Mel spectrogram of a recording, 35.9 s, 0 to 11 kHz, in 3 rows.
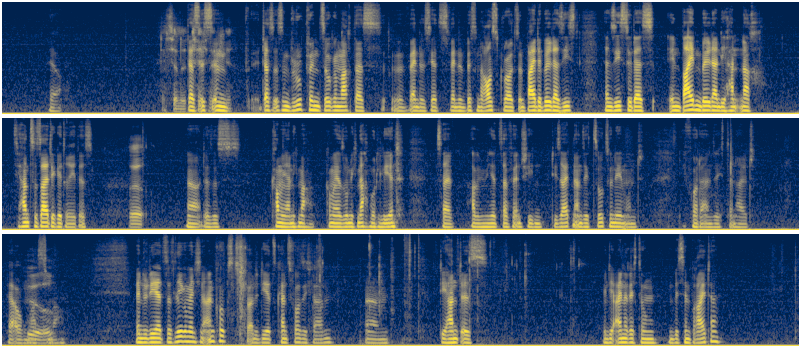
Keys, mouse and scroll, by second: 4.9 middle click, 5.1 middle click, 16.7 click, 16.9 middle click, 18.2 middle click, 18.8 middle click, 20.4-21.6 middle drag, 22.0 middle click, 22.5 middle click, 35.4 middle click.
